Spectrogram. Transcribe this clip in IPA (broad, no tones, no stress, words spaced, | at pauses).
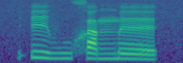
ʔevu xaŋ͡mɛ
